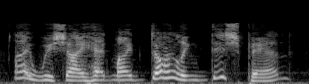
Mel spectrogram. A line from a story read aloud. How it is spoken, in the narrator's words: wailed Cake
